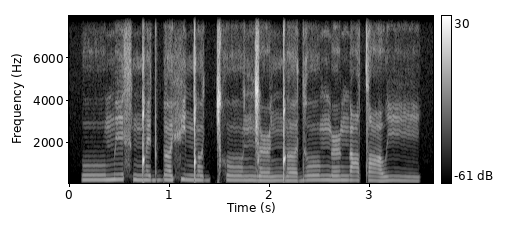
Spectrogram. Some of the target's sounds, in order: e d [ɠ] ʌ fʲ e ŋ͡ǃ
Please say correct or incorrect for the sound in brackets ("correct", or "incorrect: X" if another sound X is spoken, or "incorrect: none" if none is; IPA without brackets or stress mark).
correct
